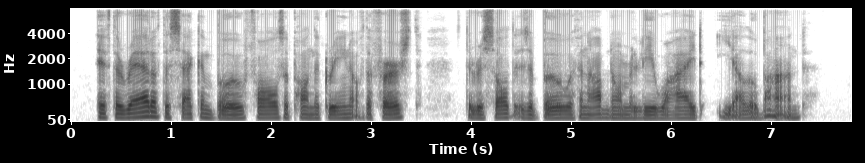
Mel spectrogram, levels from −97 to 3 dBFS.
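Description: From start to finish, the speech carries a 50 Hz buzz that is present only while sound is present. This is a resampler restarted on every block: each 20 ms block was converted separately from 44.1 kHz to 16 kHz, leaving a small error at every block edge.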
